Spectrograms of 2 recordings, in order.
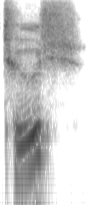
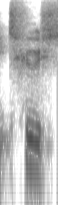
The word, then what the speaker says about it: touche: the same spelling um the french pronunciation is touch so it's uh yeah but in english you know we just call it touch so technically touche is a mispronunciation oh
